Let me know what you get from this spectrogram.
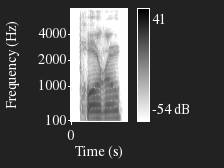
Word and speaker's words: Porro: Pedro Porro. Can you roll your R? Porro. Oh, nice.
